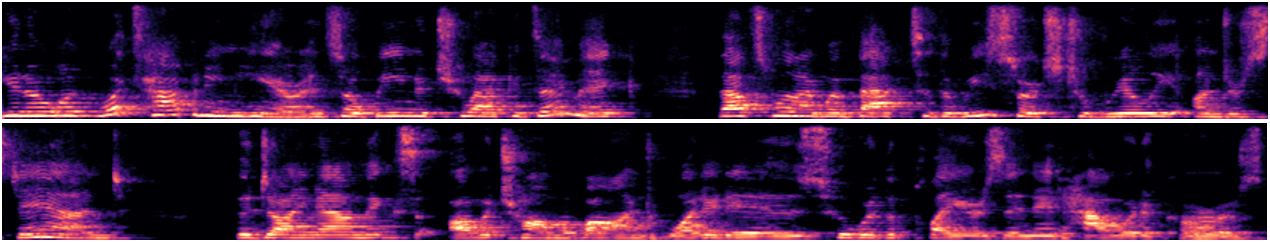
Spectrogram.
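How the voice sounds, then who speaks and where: A woman with a fairly high pitch speaks in a Brooklyn accent. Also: lively intonation, moderate pace. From New York, Brooklyn. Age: 50s. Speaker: therapist. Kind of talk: interview.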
